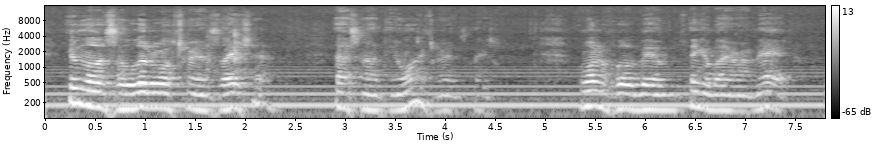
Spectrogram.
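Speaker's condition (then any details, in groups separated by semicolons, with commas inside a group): ALS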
